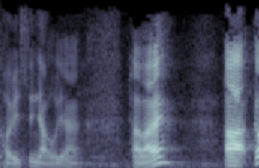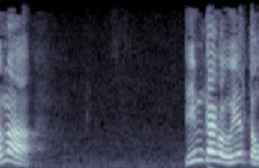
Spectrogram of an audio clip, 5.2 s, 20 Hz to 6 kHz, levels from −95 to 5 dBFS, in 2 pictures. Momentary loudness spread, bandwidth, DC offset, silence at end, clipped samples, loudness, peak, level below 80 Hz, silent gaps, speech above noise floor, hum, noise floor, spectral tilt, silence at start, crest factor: 21 LU; 6 kHz; under 0.1%; 0 s; under 0.1%; -17 LUFS; 0 dBFS; -60 dBFS; none; 40 dB; none; -59 dBFS; -5.5 dB/octave; 0.05 s; 20 dB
